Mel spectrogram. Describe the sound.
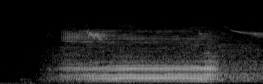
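A buffalo lows in a farm cattle shed housing four buffalo, giving one long, steady, deep call that swells in and holds for well over a second before cutting off, alone over faint background.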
